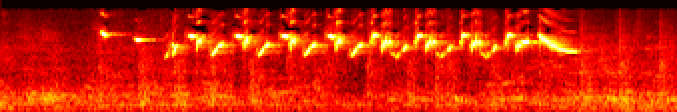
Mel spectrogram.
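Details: A single European goldfinch phrase in the authentic Wideni song style: a high whistle leading into a quick, rolling string of about fifteen sweet twittering notes, ending in a drawn-out falling note. Soft room noise underneath.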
